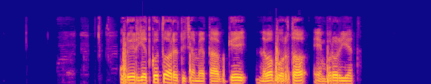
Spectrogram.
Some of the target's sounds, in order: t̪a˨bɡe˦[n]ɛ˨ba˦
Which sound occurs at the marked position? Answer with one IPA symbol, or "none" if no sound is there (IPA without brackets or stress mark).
n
